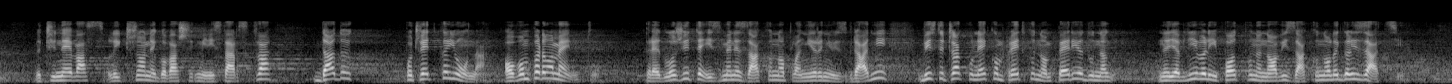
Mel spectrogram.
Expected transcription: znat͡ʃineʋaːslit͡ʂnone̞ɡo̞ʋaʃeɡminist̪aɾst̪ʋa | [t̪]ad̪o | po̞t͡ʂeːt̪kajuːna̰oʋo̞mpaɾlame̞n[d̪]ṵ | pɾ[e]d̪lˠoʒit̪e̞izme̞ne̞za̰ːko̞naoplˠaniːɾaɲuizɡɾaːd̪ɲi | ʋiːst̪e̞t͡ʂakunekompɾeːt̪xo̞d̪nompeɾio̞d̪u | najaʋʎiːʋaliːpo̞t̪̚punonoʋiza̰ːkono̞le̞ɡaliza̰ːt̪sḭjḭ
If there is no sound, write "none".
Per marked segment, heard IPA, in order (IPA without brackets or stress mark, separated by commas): d̪, t̪, e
